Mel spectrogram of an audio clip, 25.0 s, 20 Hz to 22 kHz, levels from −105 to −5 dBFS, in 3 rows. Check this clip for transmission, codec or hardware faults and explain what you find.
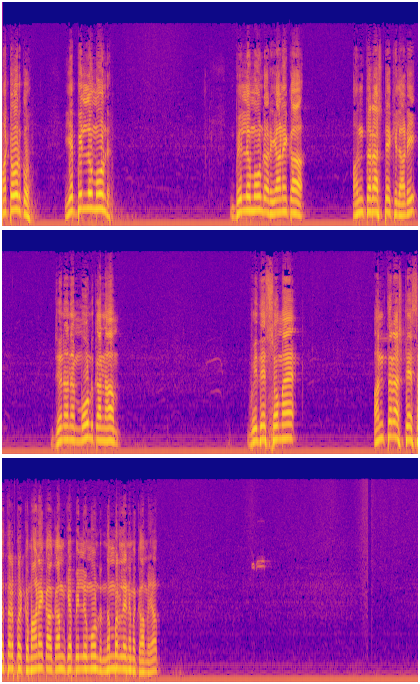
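No transmission, codec or hardware faults can be heard anywhere in the clip; the signal stays continuous and stable throughout.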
